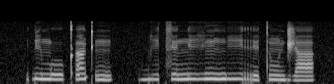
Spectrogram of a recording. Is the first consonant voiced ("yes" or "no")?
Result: yes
